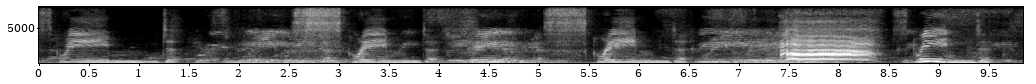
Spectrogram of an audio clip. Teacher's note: But we don't add an extra syllable. We only add the sound d.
